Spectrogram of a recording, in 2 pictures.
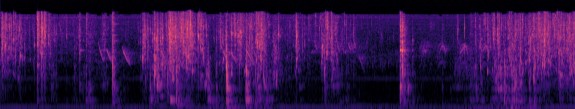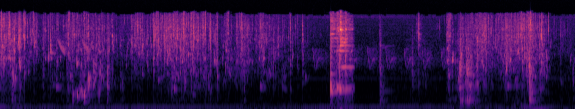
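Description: Water splashing and trickling as metal cooking pots are washed by hand in a bucket, with scrubbing, and a couple of sharp clinks of the pots.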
